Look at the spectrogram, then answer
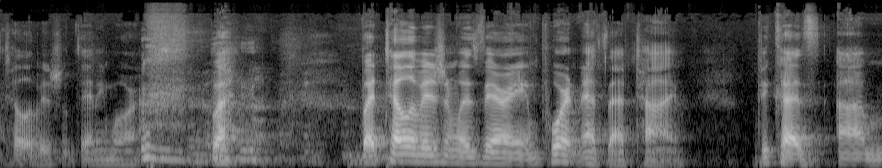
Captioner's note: laughter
